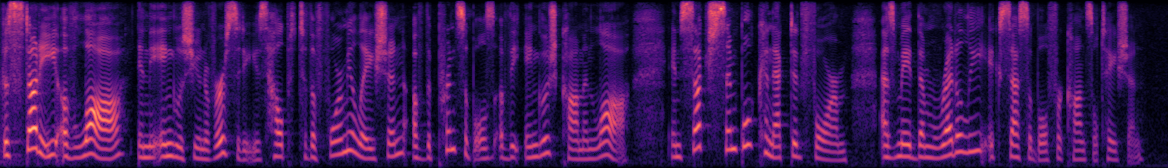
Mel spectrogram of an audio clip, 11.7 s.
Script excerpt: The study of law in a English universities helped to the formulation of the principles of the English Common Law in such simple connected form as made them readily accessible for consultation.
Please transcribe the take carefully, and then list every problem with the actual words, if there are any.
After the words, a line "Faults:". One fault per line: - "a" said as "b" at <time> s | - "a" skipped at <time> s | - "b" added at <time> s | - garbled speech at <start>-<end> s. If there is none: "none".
The study of law in the English universities helped to the formulation of the principles of the English Common Law in such simple connected form as made them readily accessible for consultation.
Faults:
- "a" said as "the" at 1.5 s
